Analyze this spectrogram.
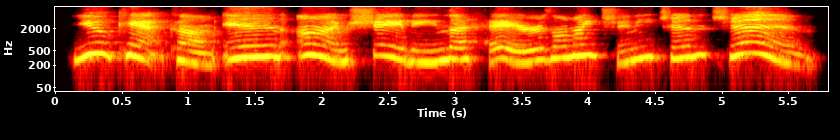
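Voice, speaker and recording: In a put-on character voice, the speaker shouts at a very slow pace with hardly any pauses. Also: woman, extremely high pitch for a woman. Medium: read story. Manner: rude, shouting.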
